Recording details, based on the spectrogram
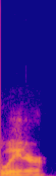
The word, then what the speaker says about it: Weiner: Or Weiner, if you want to say Weiner. – No, it's pronounced Weiner. That's exactly right.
